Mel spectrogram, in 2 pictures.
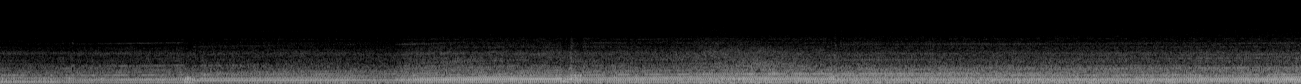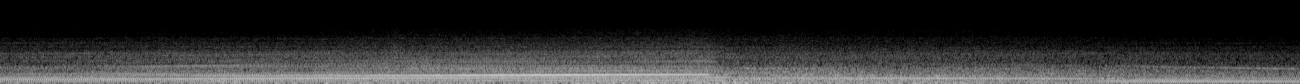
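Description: Ducati Multistrada V4 Rally's 1158 cc V4 Granturismo engine under hard acceleration, with a run of quick upshifts in the first eight seconds or so. It then pulls in one gear, pitch rising to its loudest about three-quarters in, before the throttle eases and the pitch falls away.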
